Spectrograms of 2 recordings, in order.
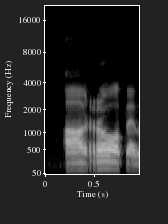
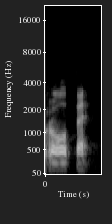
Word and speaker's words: Roope: So I'm a Finn, so in Finland we say Roope with an O. So you can think of how you pronounce then Robert, and you just leave out the earth at the end. So it's the same O sound. So Roope.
